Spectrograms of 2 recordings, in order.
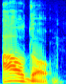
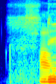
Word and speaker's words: Aldo: And to this day, it's actually hard to pronounce because it's Aldo. Because the A is A. Aldo.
